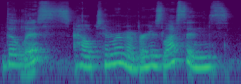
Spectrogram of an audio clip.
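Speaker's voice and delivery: ordinary delivery, nothing marked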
